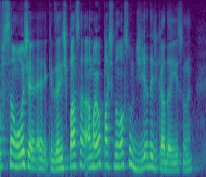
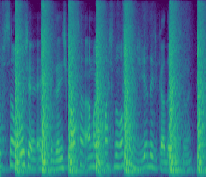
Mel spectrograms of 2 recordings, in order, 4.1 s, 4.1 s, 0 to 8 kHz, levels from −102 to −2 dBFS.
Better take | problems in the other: first | background sound (Tools); 3 dB above the speech

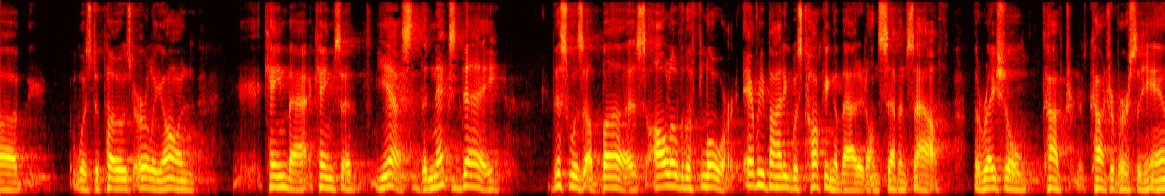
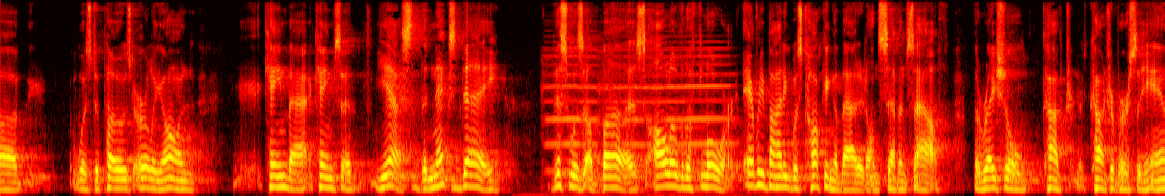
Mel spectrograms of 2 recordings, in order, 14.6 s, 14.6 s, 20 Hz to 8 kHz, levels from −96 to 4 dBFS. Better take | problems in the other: first | background sound (Bowed string instrument); 16 dB below the speech

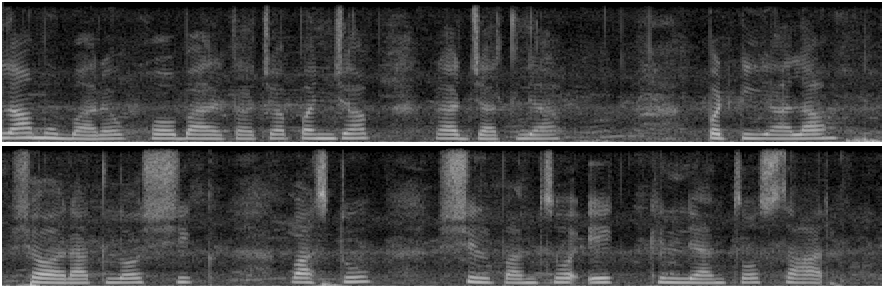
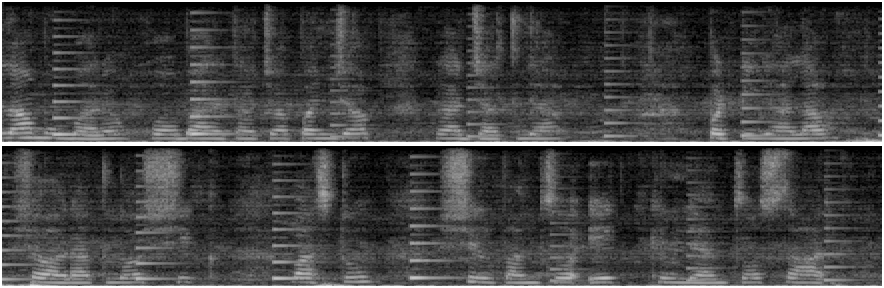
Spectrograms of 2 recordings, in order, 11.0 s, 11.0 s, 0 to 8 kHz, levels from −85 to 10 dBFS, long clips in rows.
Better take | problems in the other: first | background sound (Ringtone); 8 dB below the speech // room echo; dies away in 0.1 s

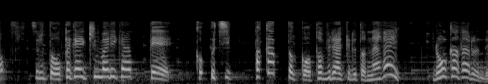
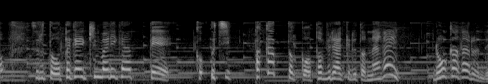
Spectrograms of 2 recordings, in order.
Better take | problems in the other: second | noise reduction (neural separator model SepFormer DNS4)

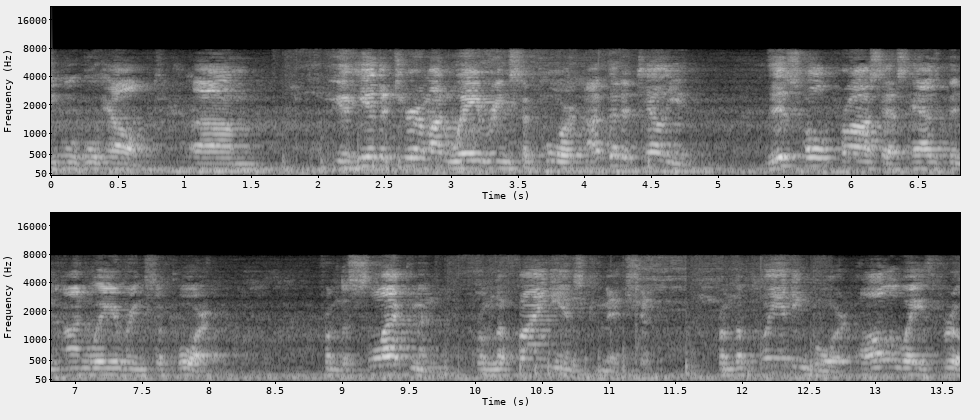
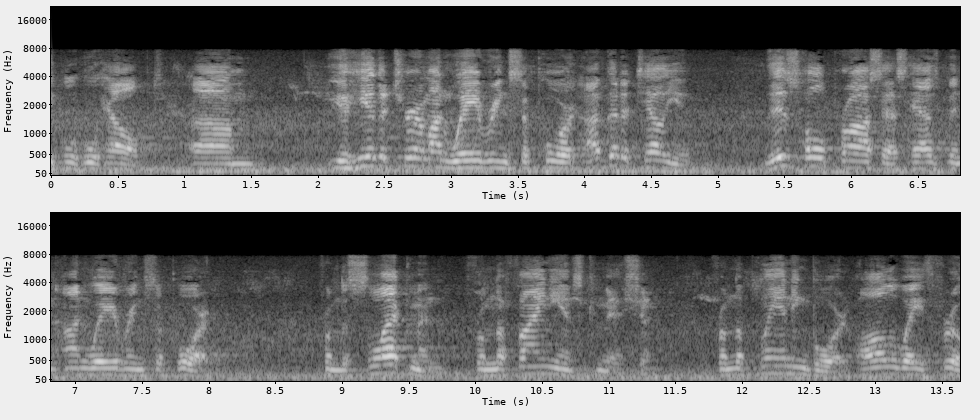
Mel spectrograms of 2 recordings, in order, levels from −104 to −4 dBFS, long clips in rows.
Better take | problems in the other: second | background sound (Drum kit); 15 dB below the speech // room echo; dies away in 0.8 s

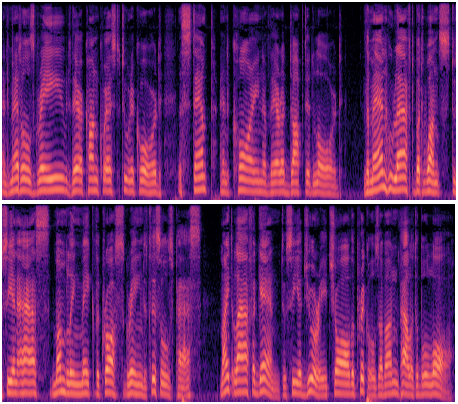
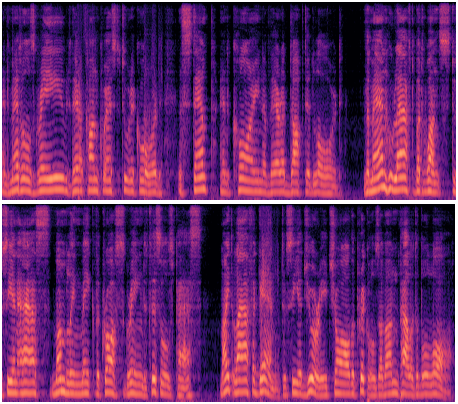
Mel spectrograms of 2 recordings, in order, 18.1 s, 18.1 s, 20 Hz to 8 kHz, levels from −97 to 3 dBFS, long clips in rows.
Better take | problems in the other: first | noise reduction (neural separator model SepFormer DNS4)

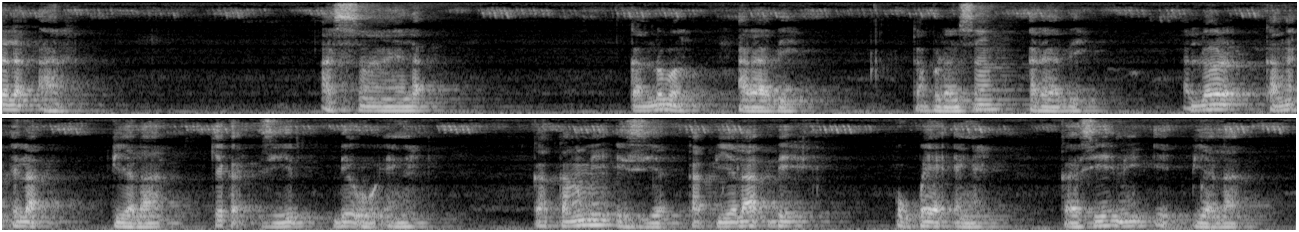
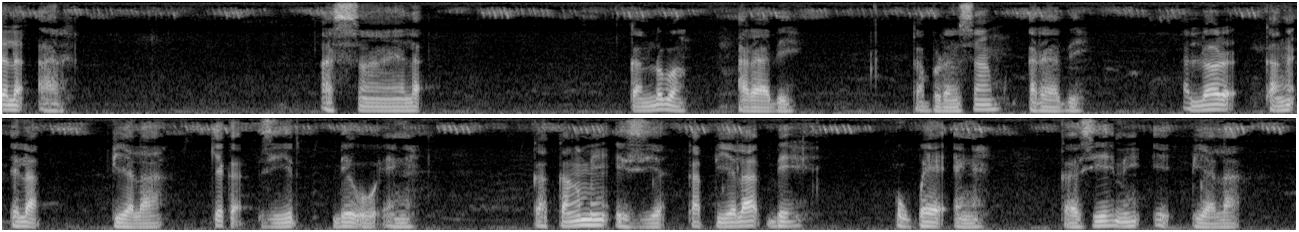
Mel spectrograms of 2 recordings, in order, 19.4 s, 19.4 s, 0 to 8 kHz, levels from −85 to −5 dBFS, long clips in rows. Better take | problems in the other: second | room echo; dies away in 1 s

